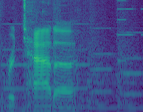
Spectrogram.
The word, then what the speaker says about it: Rattata: access to the DLC ratatata people say I always say ratata that's how I've always said it ratata but the I guess the real way is Rattata how long do you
